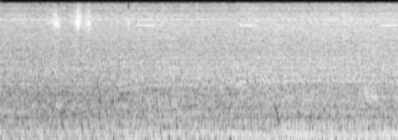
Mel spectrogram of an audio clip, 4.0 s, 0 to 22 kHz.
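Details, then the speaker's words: 2000 Toyota Sienna, 1MZ engine, 540,446 miles on original drivetrain, P0305 and flashing check engine light; idle runs smooth then cylinder 5 misfire counts climb with uneven stumble, injector or ignition suspected: intermittent misfire. "now it's a constant misfire you can see number five is counting up right away okay right now seems pretty smooth actually very smooth oh there he goes again"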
